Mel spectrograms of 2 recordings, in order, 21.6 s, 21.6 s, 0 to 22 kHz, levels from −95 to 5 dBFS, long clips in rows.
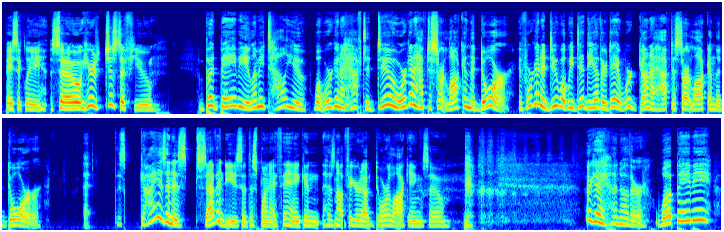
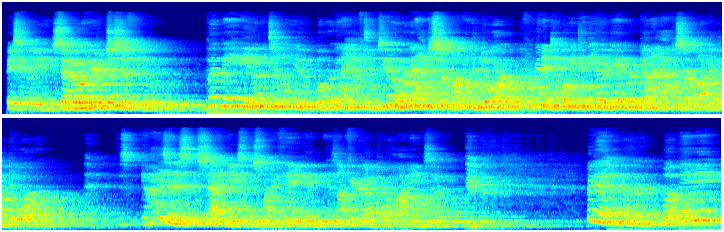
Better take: first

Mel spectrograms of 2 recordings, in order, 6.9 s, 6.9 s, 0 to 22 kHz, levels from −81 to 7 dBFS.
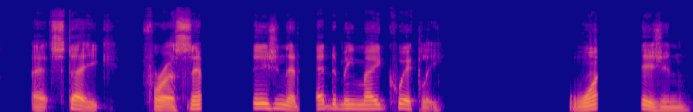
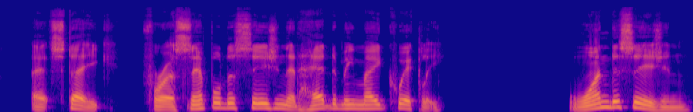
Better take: second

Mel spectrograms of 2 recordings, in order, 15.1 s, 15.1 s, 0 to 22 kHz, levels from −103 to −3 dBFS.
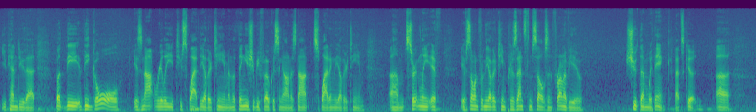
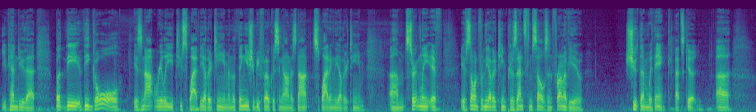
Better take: second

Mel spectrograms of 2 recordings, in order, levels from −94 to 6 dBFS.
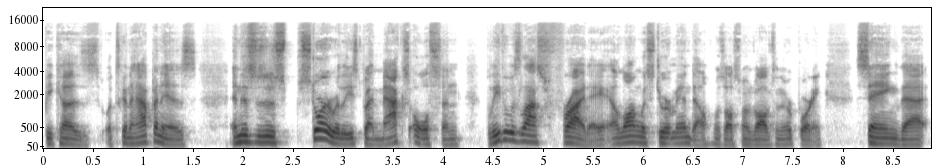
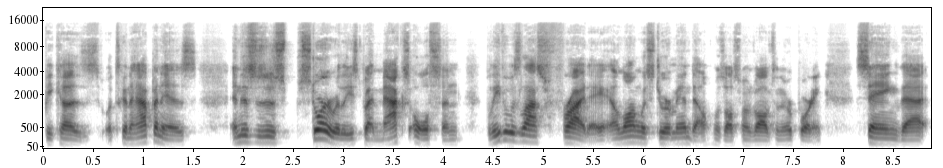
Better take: first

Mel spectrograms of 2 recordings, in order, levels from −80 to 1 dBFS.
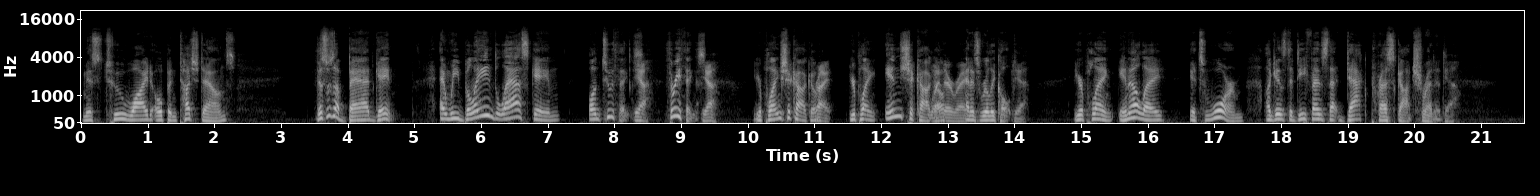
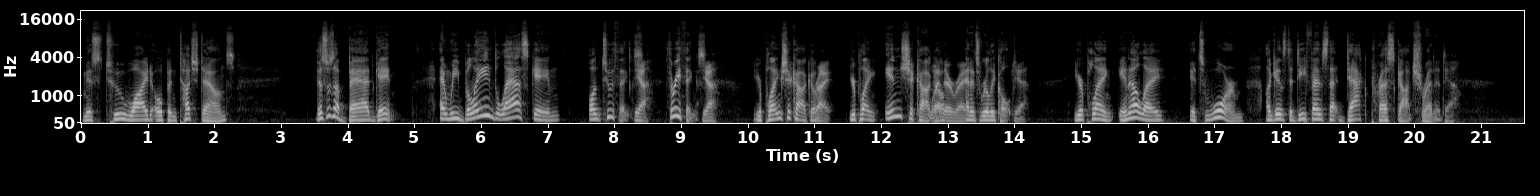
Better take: second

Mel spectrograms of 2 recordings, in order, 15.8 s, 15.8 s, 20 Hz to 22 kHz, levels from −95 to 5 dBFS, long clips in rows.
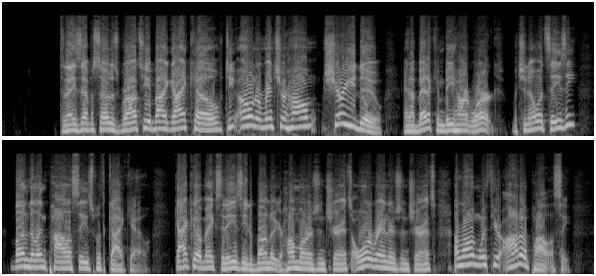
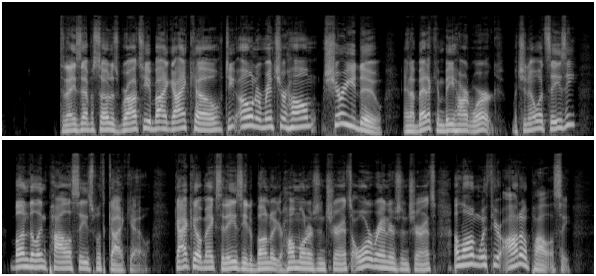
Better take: second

